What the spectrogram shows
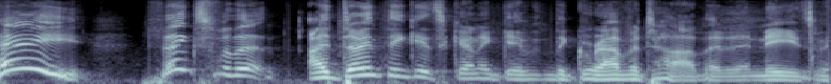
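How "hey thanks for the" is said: very high, put-on voice. Asked to do different voices to tell characters apart, the speaker goes higher-pitched. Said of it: "I went higher".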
